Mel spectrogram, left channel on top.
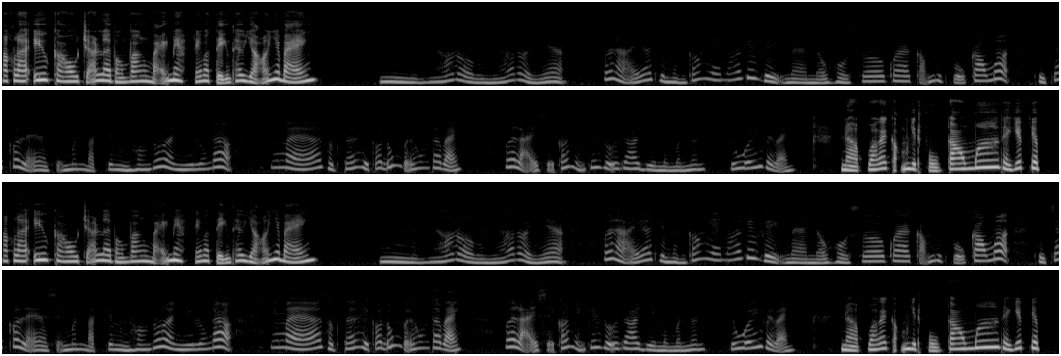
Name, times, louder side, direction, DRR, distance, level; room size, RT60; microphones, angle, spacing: voice 1, 0.0-3.2 19.0-20.9, left 2 dB, 40° left, 2.2 m, -24 dB
voice 2, 3.8-5.6 6.0-18.5, right 1 dB, 35° right, 4.8 m, -35 dB
head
